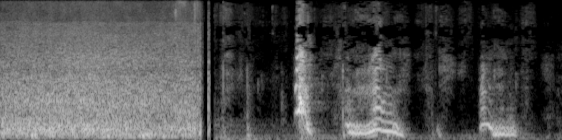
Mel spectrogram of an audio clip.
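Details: A Golden Retriever puppy gives a sharp single bark, then a longer wavering yelping bark and one more short bark, after two seconds of loud rushing noise cut off abruptly.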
